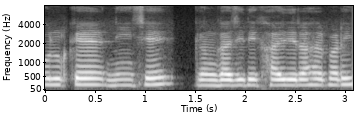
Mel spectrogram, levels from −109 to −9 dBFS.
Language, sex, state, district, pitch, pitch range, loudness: Bhojpuri, female, Uttar Pradesh, Deoria, 205 Hz, 195-220 Hz, -14 LUFS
